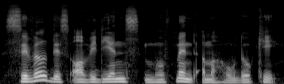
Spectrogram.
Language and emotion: Manipuri, neutral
